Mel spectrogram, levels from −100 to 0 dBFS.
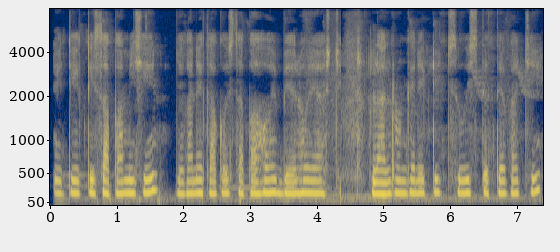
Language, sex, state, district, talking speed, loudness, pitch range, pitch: Bengali, female, Assam, Hailakandi, 140 wpm, -16 LUFS, 185-195 Hz, 190 Hz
